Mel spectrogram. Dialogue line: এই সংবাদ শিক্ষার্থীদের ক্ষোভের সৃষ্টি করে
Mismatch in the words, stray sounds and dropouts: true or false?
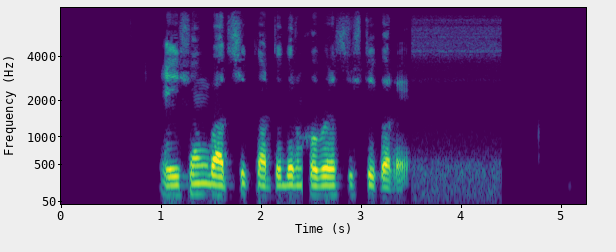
false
